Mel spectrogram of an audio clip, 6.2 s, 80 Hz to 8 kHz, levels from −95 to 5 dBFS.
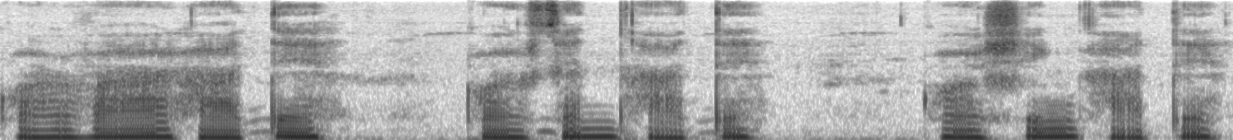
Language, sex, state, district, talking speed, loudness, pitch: Mizo, female, Mizoram, Aizawl, 115 wpm, -19 LUFS, 135 Hz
